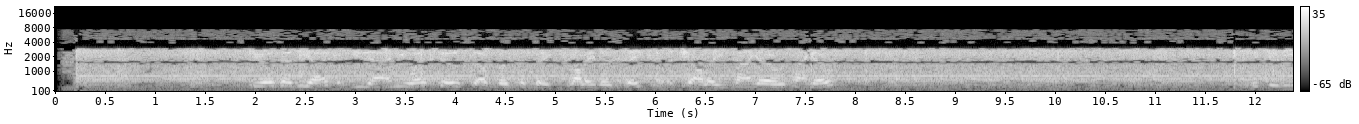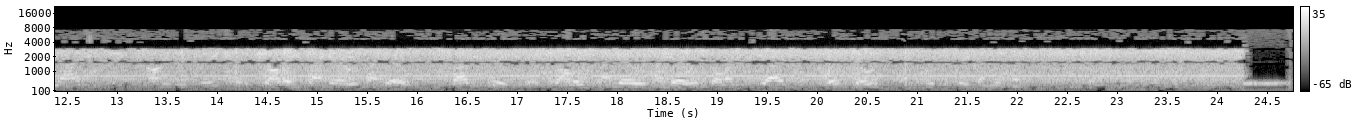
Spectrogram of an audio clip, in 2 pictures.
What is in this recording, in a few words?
80m SSB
